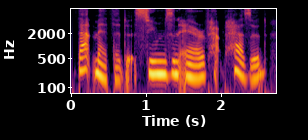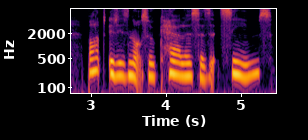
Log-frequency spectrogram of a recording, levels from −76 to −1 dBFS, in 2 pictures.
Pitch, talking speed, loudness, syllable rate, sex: 200 Hz, 175 wpm, -17 LUFS, 4.7 syllables/s, female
